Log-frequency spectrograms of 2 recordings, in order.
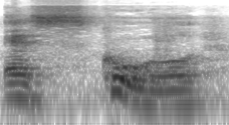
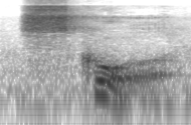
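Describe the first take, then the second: First: An extra 'e' vowel comes before the word. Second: The word starts directly with the s sound. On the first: The speaker calls it wrong. "So they people say es school" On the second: The speaker calls it right. "where they should be saying school"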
